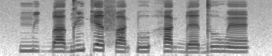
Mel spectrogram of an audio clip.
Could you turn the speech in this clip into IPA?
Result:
m i˧ ɡ͡b a˧ d ĩ˦ k ɛ˦ f a˧ k͡p u˧ h a˦ ɡ͡b ɛ˧ d u˦ w ɛ̃˧

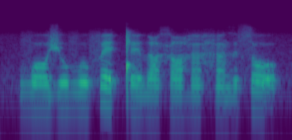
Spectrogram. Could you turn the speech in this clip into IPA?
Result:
v ɔ ʒ o v o f ɛ ǃ ɛ ð ɑ x ɑ ɦ ã h ã ɣ ə s ɔ

